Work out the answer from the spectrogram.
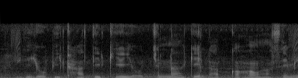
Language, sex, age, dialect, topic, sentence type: Bhojpuri, female, 18-24, Western, banking, question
